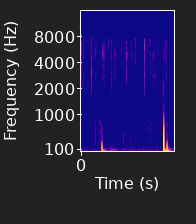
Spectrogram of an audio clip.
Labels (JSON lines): {"label": "biophony, double pulse", "recorder": "SoundTrap 300"}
